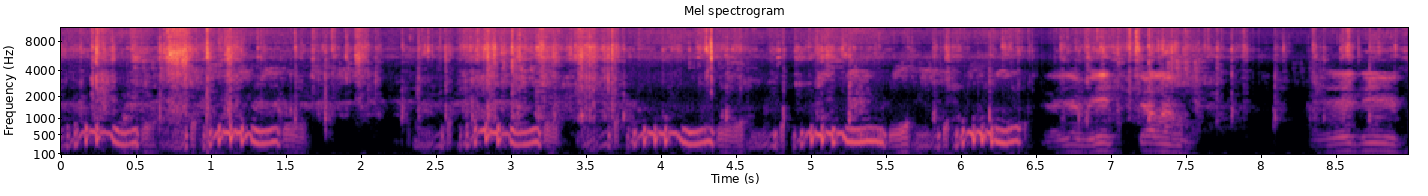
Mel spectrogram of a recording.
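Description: A pigeon coos in soft, rolling, wavering phrases, over and over, with a voice or two near the end.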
